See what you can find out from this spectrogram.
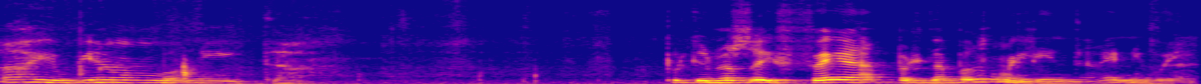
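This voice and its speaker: Older Dominican woman in her eighties, gravelly and unhurried, soft-spoken interviewee, faint room hiss. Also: mid-range voice. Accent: Dominican Spanish. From Dominican Republic. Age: 80s. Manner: soft-spoken, trailing off into quiet. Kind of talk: oral history interview.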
